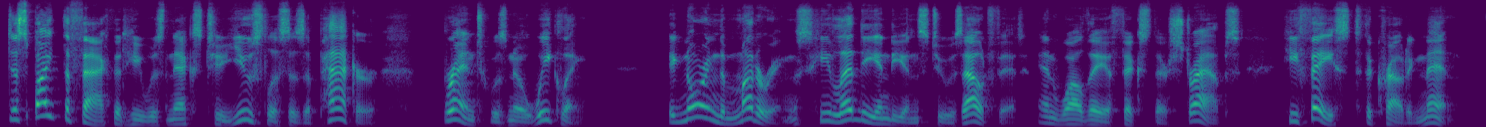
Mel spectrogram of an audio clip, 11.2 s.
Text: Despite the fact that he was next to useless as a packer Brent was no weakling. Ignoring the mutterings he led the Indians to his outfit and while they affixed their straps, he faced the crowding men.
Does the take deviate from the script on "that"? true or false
false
